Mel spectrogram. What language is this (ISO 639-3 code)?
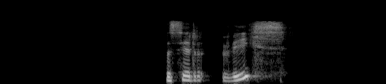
lav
